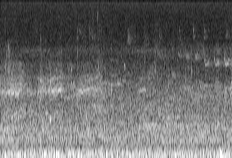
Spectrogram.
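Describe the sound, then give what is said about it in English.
Faint duck quacks from a mother duck and her ducklings on a lake rise now and then over a steady outdoor hum of wind and water, with no one speaking. “Oh, the ducks!”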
